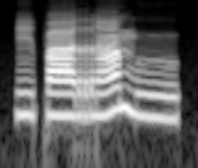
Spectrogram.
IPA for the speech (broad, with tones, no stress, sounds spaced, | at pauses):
i˨ p aː˨ r ã˨˦ m uː˨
